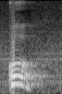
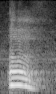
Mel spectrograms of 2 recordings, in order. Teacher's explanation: L'air sortira entièrement par la bouche. Alors que pour le ON, l'air sortira par le nez.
